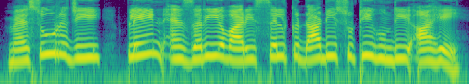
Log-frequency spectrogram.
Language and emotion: Sindhi, neutral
